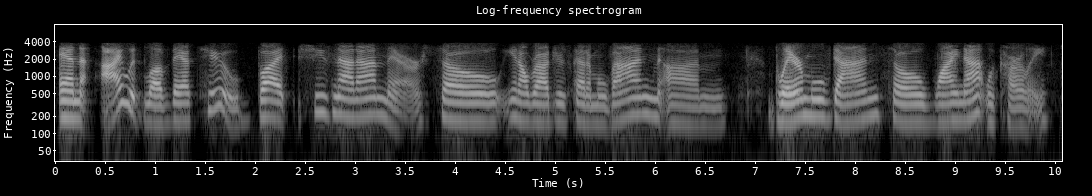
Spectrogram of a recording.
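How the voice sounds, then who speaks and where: A woman's voice: fairly low pitch, slow, no room sound. A woman radio host in casual, chatty fan talk, rambling as she tells things. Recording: thin, phone-like radio line.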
